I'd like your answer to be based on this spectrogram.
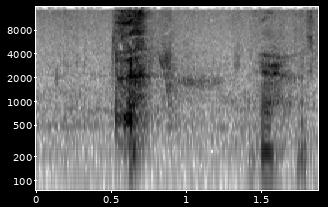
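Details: Dog sneezing during nose-grabbing play: two short, breathy nasal bursts, a brief playful sneeze.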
